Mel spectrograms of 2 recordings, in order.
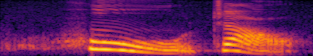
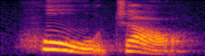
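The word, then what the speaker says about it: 护照: 여권입니다. 사성인데요. 높은 데서 뚝, 높은 데서 뚝 두 번 연달아 합니다. 여권, 후자오, 후자오.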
